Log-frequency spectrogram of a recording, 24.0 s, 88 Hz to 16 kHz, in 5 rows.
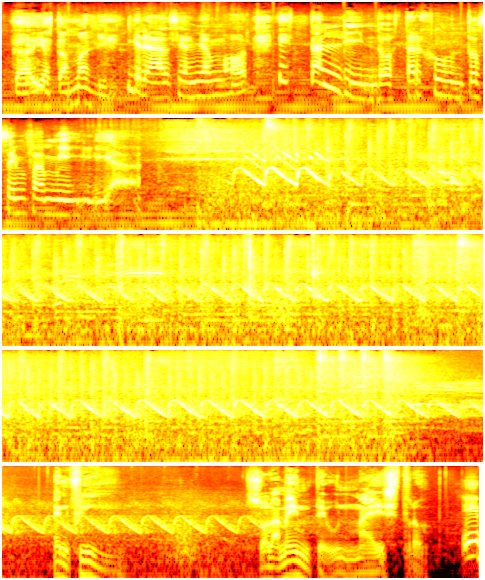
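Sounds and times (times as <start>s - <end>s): police siren yelping: 6.9s - 22.1s.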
